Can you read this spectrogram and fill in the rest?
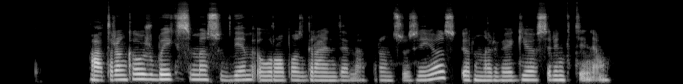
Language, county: Lithuanian, Alytus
